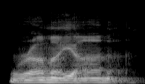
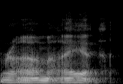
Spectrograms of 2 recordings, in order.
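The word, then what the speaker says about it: Rāmāyaṇa: the short and uh sometimes it's good to even exaggerate the long ah so for example raayana raayana it's not It's many devotees pronounce Ramayana. It's not Ramayana. It's Ramayana.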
